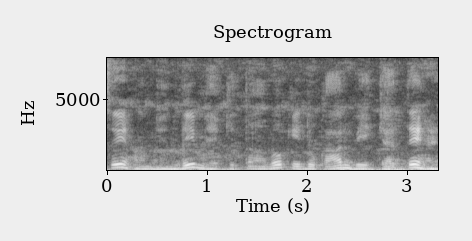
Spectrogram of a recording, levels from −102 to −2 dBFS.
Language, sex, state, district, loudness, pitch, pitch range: Hindi, male, Chandigarh, Chandigarh, -18 LUFS, 150 Hz, 140-205 Hz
